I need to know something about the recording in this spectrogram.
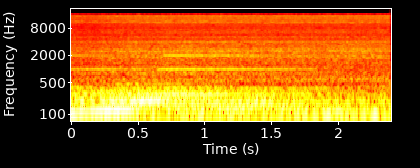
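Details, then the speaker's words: Old truck that stalls at idle: engine idles only with foot on the gas, and when the foot comes off the low rumble wavers, sags and barely holds on or dies; unstable idle. "can hear it's idling take your foot off and then it just dies"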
